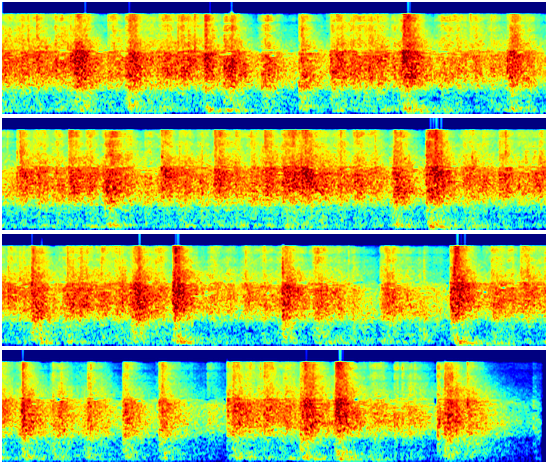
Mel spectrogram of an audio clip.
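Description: Hard shoes of a group of Irish dancers striking the floor together: a dense, rhythmic clatter of taps and stamps.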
